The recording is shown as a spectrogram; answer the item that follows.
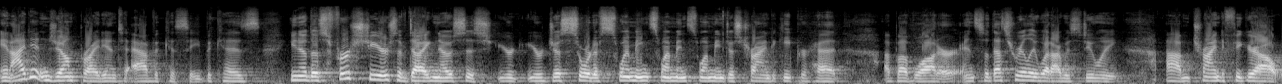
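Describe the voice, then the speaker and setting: With an American accent, a woman speaks at a moderate pace in a very deep, low pitch with ordinary pitch variation, amid audible room echo and noticeable background noise. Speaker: rare disease advocate, research center director. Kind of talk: conference panel talk.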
